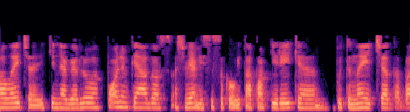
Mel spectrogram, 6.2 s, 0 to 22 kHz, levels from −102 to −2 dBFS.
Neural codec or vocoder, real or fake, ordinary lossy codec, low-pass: none; real; MP3, 24 kbps; 7.2 kHz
